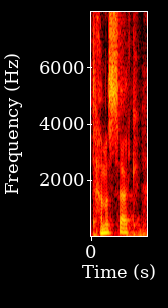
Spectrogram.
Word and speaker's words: Temasek: I believe it's pronounced Temasek, but I know you guys remember all the MAS stuff.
